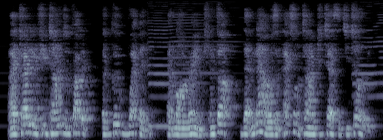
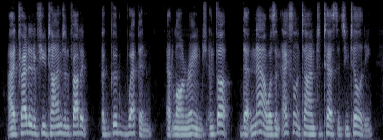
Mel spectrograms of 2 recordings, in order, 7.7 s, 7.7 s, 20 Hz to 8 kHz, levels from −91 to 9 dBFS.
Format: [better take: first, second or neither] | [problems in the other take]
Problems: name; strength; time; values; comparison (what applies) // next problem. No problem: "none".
second | noise reduction (classical method WPE with log-MMSE)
